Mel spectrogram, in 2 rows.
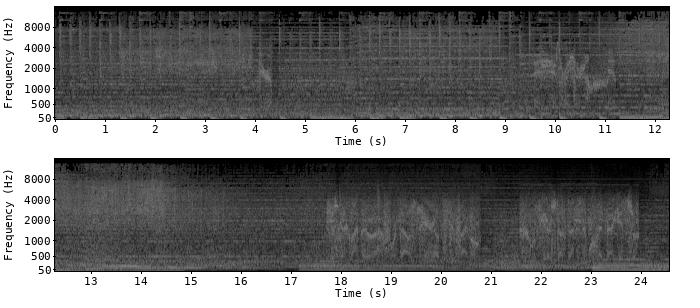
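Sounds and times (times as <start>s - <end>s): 
propeller airplane engines roaring at high power during takeoff roll: 0.0s - 24.5s
voices talking: 3.9s - 4.6s, 9.4s - 11.5s, 17.5s - 20.8s, 21.5s - 24.0s.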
